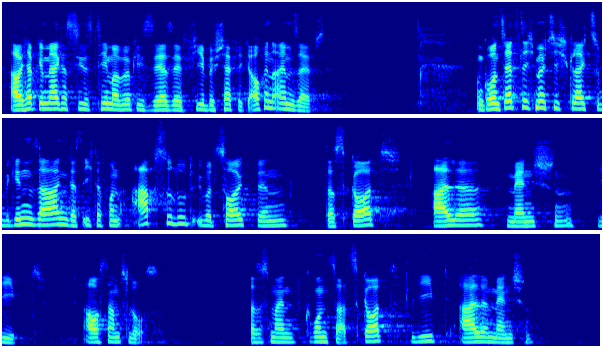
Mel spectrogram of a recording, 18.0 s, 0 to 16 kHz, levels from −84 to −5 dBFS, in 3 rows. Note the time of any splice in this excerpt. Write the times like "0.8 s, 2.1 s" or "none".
none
